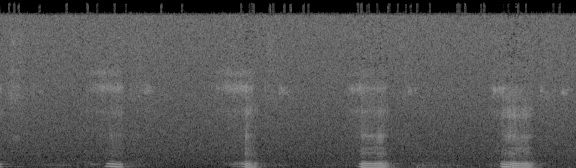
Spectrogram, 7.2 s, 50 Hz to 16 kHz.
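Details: Shar-pei puppy snoring while asleep: four short, buzzing snorts at a steady rhythm, roughly 36 a minute, in a quiet room; sweet puppy snoring.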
